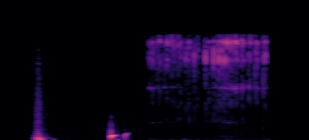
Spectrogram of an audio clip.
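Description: Intro sting sound effects: a short low thump, then two quick rising plops, then a bright hiss with faint ticking that stops suddenly.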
